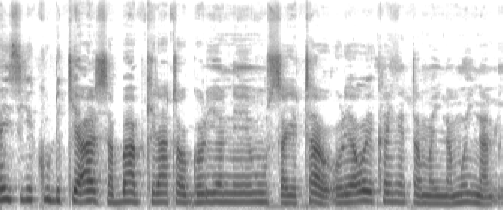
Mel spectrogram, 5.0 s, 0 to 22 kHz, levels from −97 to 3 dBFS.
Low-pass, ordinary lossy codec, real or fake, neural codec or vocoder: none; none; fake; vocoder, 44.1 kHz, 128 mel bands every 512 samples, BigVGAN v2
